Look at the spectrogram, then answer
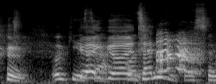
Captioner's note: laughing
